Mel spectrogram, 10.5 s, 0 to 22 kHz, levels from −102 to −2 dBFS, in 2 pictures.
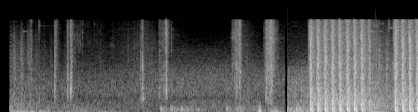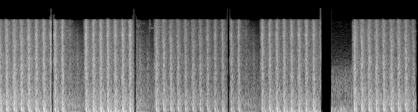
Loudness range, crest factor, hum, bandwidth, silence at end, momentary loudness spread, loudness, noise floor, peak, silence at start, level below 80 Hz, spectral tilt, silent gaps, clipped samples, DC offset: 18 LU; 20 dB; none; 11 kHz; 0 s; 20 LU; -21 LUFS; -51 dBFS; -2 dBFS; 0.15 s; -32 dBFS; -3.5 dB/octave; 9.26-9.37 s; under 0.1%; under 0.1%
